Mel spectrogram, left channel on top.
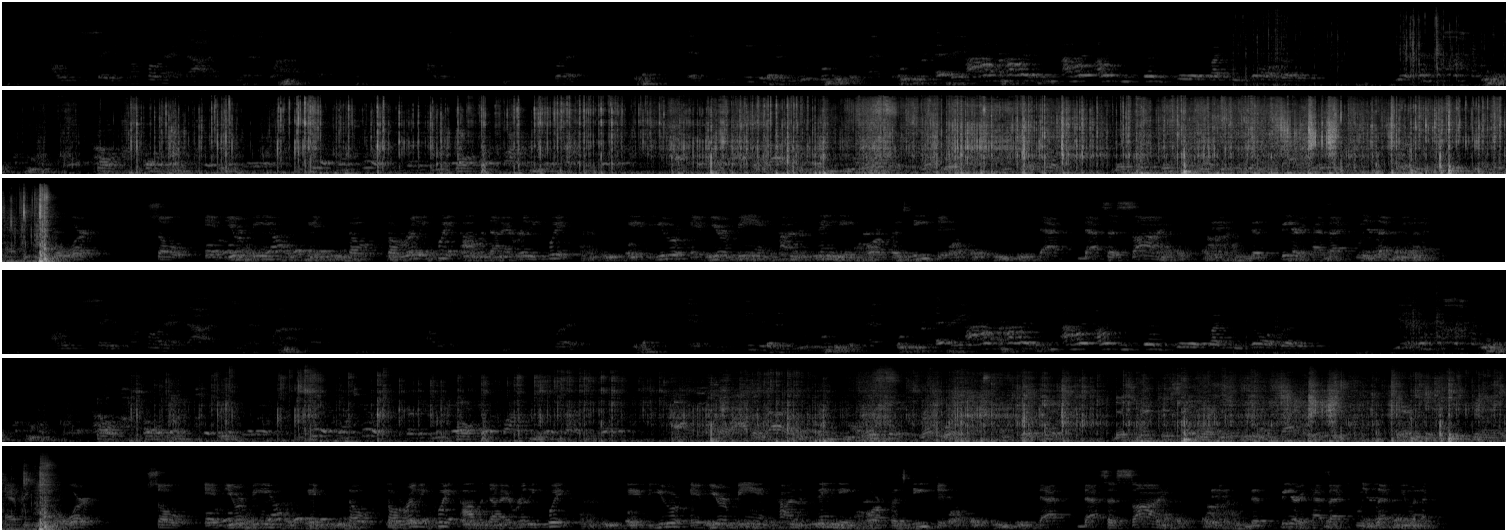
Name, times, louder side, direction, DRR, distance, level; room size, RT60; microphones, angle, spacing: voice 1, 0.5-3.2 3.5-3.7 4.2-4.5 5.5-5.8 6.8-8.8 9.1-9.6 13.9-14.6 15.7-15.8 16.1-16.3 18.0-18.1 22.0-22.7, left 1 dB, 30° right, -5 dB, 3.0 m, -62 dB
voice 2, 8.2-8.5 8.9-13.1 14.0-14.4 14.8-15.5 15.8-16.1 16.4-17.7 18.0-21.3 22.5-23.8 24.4-24.6 25.0-25.4 26.9-27.7 28.0-28.4 29.0-29.2 30.4-30.6 32.1-33.6 33.9-35.1 35.9-36.5 37.1-39.1 39.5-40.4 41.6-42.5 42.9-43.4 43.6-44.3, right 1 dB, 15° right, -5 dB, 3.3 m, -53 dB
sound 1, 12.3-12.9 13.3-13.4 14.0-14.6 15.4-30.6, left 10 dB, 80° left, 0.4 m, -37 dB
voice 3, 21.7-23.0 23.6-24.7 25.2-25.7 26.1-28.5 28.9-31.0 31.5-32.8 33.1-33.3 33.5-35.7 36.3-39.6 40.4-41.8 42.1-44.3, right 1 dB, 85° right, 2 dB, 1.1 m, -51 dB
6.9 x 4.6 x 5.6 m, 0.66 s
head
